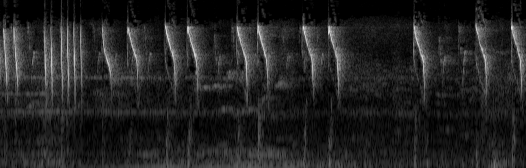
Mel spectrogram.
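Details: Bar-winged prinia singing strongly, used to call other prinias into song: a quick opening trill, then spaced, sharply down-slurred high notes roughly every third of a second.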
